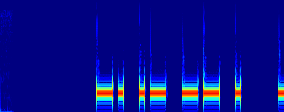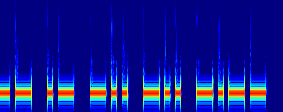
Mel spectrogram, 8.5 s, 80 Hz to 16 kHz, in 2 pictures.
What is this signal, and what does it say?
Morse code, heard as a keyed tone, about 16 wpm, 700 Hz. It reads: NAME MADDY
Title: Practice QSO - Exchange 1 - Beginning - 15wpm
